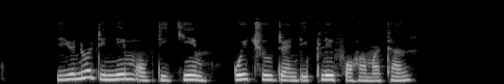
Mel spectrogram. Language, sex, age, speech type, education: Nigerian Pidgin, female, 15-29, spontaneous, tertiary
